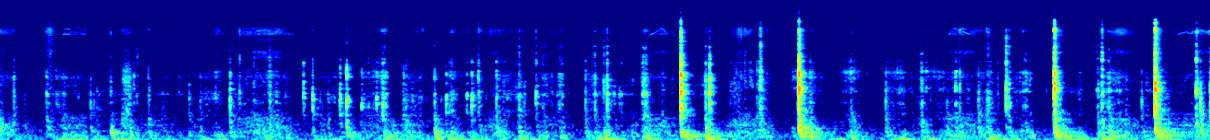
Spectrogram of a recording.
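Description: Hook-type can opener of a Mikov Stovka pocket knife cutting around the rim of a tin can lid: a quiet, irregular run of small clicks and crunches as the blade levers through the metal, with a few sharper clicks in the second half.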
